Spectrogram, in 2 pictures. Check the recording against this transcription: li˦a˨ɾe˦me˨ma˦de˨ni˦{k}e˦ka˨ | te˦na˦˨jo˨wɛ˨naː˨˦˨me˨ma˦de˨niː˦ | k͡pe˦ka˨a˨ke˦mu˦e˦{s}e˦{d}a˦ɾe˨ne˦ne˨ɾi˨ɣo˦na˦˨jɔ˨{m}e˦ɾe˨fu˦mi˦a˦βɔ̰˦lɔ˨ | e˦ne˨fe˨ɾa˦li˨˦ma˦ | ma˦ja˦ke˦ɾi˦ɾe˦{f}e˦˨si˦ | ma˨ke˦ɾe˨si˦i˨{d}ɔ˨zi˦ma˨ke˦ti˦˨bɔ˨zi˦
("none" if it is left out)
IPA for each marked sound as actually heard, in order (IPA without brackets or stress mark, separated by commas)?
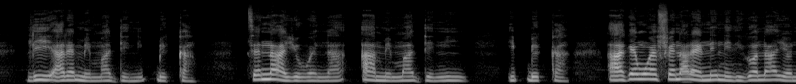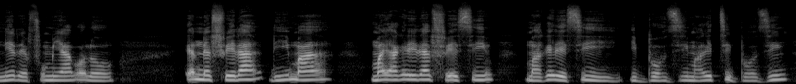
k͡p, f, n, n, f, b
